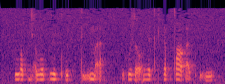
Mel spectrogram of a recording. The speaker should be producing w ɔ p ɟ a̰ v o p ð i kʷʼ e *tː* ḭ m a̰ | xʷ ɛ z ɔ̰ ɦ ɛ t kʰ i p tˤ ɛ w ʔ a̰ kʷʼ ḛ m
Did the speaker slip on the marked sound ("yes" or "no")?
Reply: no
